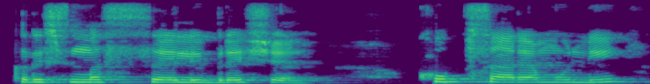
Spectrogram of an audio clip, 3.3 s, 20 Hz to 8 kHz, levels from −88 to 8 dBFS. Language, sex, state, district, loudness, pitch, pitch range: Marathi, female, Maharashtra, Pune, -15 LUFS, 235 Hz, 225-245 Hz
